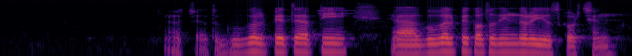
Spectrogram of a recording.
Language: Bangla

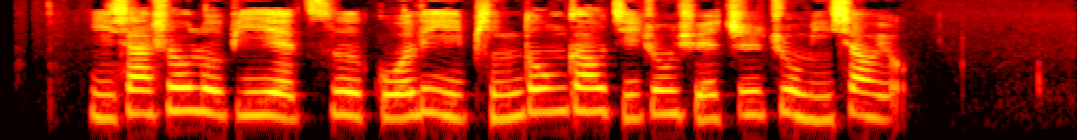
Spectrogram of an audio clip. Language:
Chinese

